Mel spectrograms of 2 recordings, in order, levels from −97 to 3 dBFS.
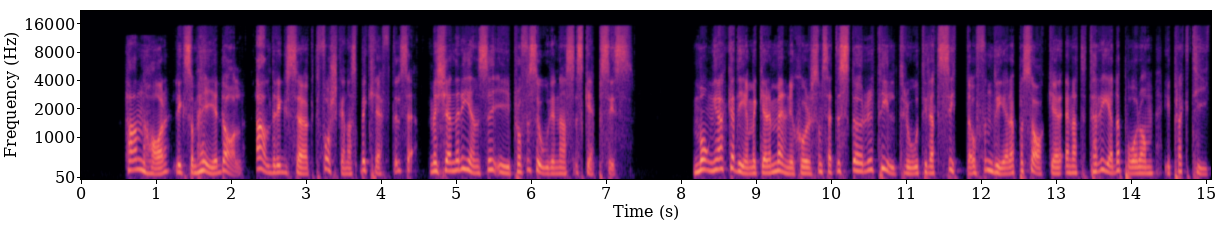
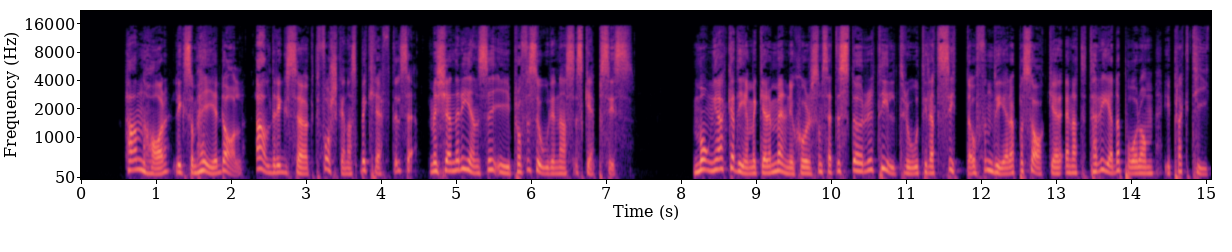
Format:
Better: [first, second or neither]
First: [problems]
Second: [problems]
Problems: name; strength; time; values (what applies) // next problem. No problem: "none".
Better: second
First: garbled, watery; slightly; nothing above 15 kHz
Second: none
